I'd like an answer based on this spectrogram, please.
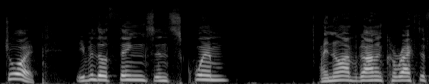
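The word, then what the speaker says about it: Sequim: even though things in squim I know I've gotten corrected for saying that wrong I used to say it squim but I believe you don't pronounce the E it's just squim uh weren't always peachy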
